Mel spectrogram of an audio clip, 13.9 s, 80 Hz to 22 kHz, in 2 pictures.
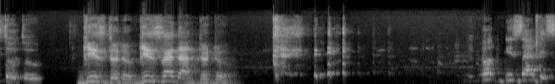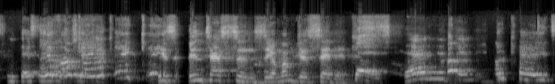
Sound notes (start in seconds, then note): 3.4 laughs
